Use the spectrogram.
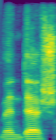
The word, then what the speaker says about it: Mendes: Menddees is Brazilena, so it's pronounced Menesh, not Spanish. Obligado. I'm going to come find you. And we're gonna have a conversation. Camila doesn't pronounce her last name. Mendesh.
